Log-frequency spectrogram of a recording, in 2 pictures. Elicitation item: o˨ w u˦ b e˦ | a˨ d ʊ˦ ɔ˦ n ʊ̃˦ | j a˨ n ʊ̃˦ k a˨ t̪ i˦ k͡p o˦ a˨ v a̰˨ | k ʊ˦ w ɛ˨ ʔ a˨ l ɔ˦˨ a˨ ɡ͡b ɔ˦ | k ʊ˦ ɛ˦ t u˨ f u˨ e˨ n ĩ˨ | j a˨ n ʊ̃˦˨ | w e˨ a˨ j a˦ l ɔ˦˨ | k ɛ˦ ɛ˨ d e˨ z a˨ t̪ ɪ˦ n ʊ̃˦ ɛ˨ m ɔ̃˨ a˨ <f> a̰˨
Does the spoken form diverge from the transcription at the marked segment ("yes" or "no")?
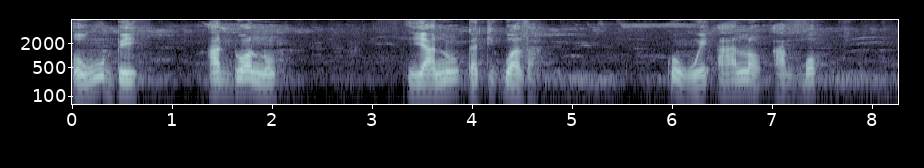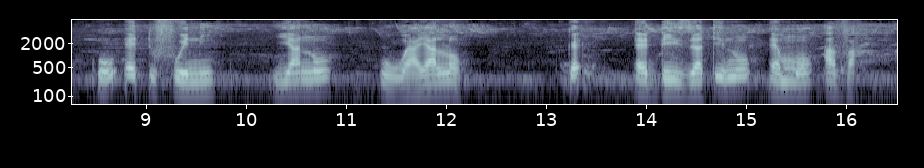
yes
